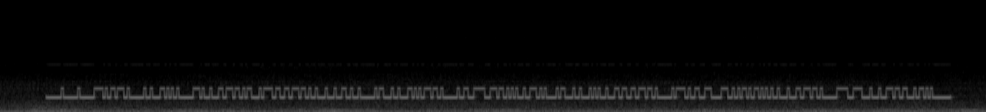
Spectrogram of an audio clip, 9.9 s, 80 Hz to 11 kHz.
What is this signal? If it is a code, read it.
RTTY (45.45 baud, 850 Hz shift), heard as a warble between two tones, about 2000 Hz centre, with street noise. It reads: 4HU BEI 10B4 WT YAXB678 EWMNDR7 TOQ CR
